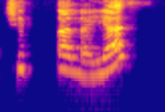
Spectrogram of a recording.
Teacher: विसर्ग का उच्चारण आधा स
